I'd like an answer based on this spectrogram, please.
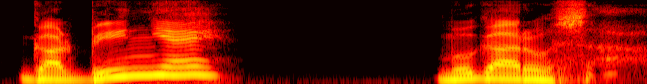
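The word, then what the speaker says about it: Garbiñe Muguruza: Yeah, let's hear you pronounce her name. In a Grand Slam. And her name is Garbine Muguruza.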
